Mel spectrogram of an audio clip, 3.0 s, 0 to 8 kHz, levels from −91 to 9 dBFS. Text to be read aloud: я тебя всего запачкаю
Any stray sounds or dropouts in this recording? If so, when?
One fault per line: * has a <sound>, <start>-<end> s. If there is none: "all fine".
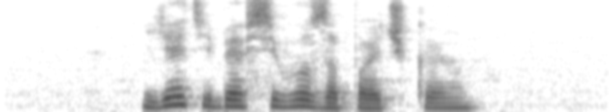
all fine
